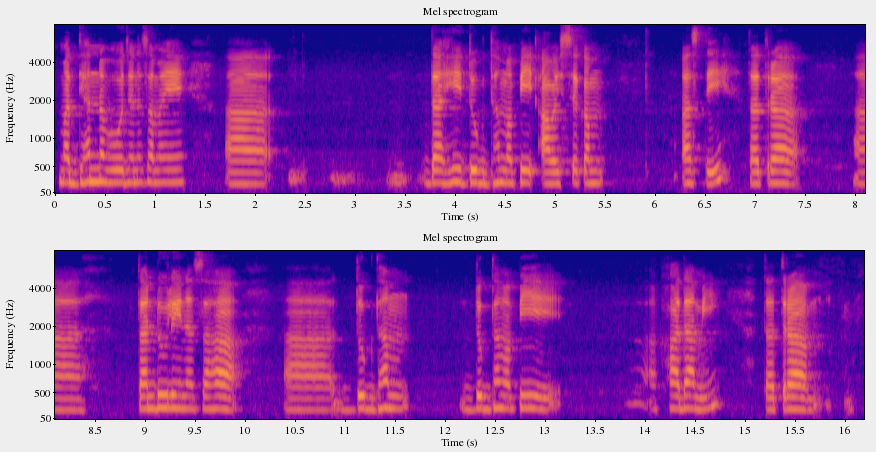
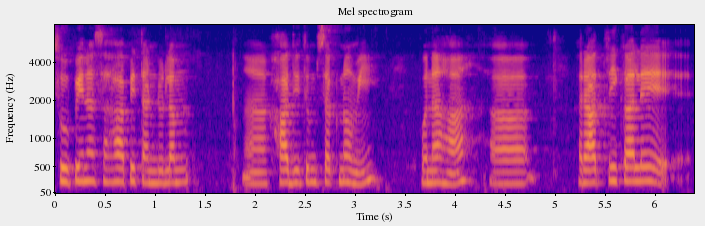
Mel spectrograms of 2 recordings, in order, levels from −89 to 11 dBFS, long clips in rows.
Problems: none marked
